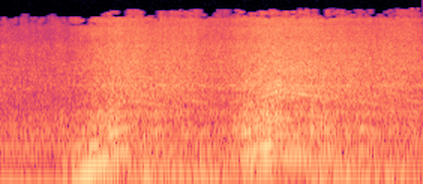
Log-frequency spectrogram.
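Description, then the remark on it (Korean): A car engine idles with a steady low rumble, then revs up twice, the pitch sweeping upward each time before settling back. Fairly loud, with no voices. “자동차 공회전 소리가 오늘 보물 소리예요.”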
